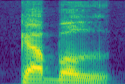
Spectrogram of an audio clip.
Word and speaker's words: cable: এখন দেখো সবার শেষে বাকি আছে BLE, তাই BLE এর পরিবর্তে এখানে নিতে হবে বল, কারণ এটাই হলো নিয়ম। মনে আছে তো সবার যে শব্দের শেষে BLE থাকলে তার উচ্চারণ সবসময় বল হয়ে যায়, তাই না? তাহলে কে এবং বল একসাথে যোগ করলে হয়ে যাবে কেবল। কেবল।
